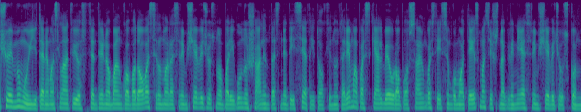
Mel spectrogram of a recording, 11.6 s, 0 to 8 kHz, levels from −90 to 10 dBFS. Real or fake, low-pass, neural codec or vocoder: real; 7.2 kHz; none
